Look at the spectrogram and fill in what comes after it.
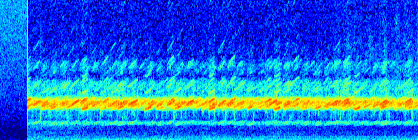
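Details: A dense evening chorus of spring peepers, tiny tree frogs calling loudly from reeds at a wetland pond in spring in the northeastern US, gives high, shrill peeps that blend into one steady ringing.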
